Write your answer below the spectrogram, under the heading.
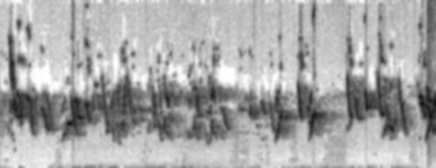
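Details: Saffron finches calling at a feeder, several birds at once producing bright, high-pitched chirps and quick slurred notes in a busy, jumbled stream, over soft low-pitched background knocks.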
